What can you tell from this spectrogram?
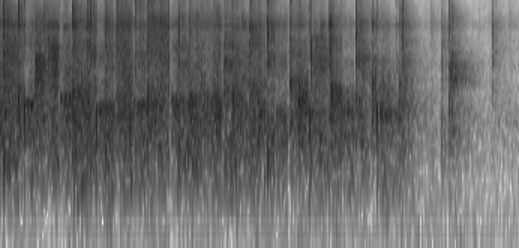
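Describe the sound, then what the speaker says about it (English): A round of applause at a Toastmasters club meeting: a roomful of people clapping loudly and steadily, then thinning out and fading to a few scattered claps near the end. "a resounding round of applause"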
